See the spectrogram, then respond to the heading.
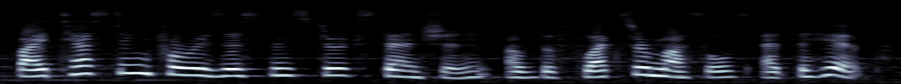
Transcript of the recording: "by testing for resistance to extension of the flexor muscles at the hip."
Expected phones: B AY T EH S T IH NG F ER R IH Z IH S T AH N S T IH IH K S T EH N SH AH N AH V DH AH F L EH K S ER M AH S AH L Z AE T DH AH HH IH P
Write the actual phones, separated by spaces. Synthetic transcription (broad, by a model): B AY T EH S T IH NG F ER R IH Z IH S T AH N S T IH IH K S T EH N SH AH N AH V DH AH F L EH K S ER M AH S L Z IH T DH AH HH IH P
